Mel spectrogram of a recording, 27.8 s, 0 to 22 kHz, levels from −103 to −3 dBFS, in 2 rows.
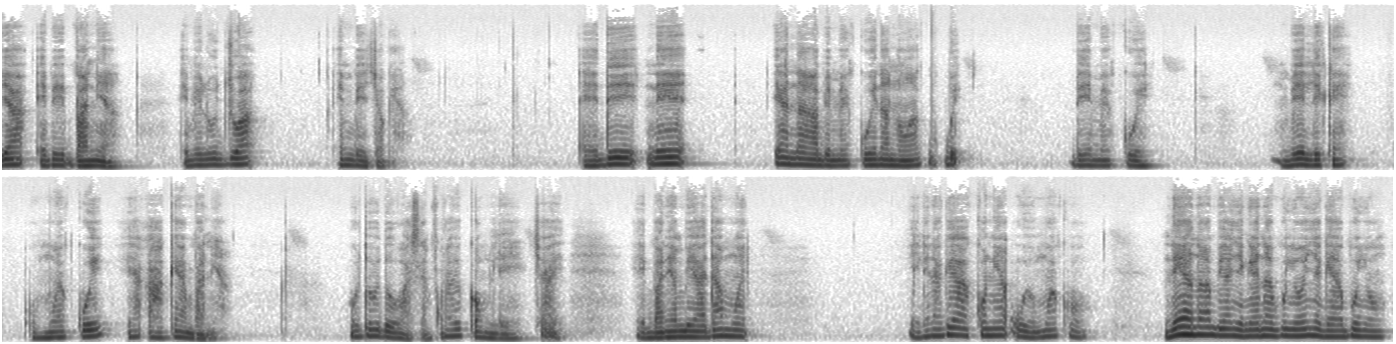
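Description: No technical faults can be heard anywhere in the speech. There is nothing to place in time or trace to a cause.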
